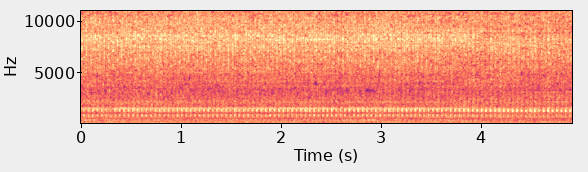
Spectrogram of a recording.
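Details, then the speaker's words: 196 cc 3 hp single-cylinder diesel switched back to regular diesel with propane injection: steady beat with a faint extra tapping at about three per second; it almost sounds like knocking on one side, cause unclear. "it almost sounds like the engine is knocking over on this side"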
